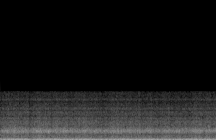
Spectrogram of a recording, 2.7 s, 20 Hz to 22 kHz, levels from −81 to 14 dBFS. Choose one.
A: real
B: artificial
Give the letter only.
A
